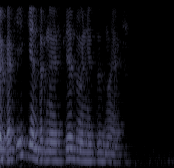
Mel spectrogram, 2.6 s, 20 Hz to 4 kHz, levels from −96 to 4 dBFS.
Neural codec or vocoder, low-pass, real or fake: none; 3.6 kHz; real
